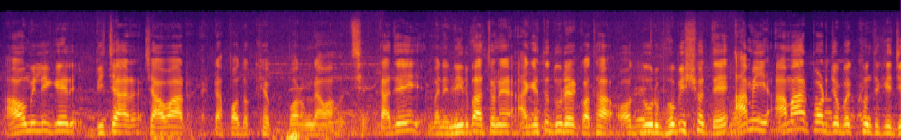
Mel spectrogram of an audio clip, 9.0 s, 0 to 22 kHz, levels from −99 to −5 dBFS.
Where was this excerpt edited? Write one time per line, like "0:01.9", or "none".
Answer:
none

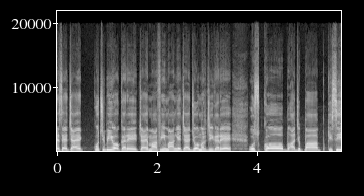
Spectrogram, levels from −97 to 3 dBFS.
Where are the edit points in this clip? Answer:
none

